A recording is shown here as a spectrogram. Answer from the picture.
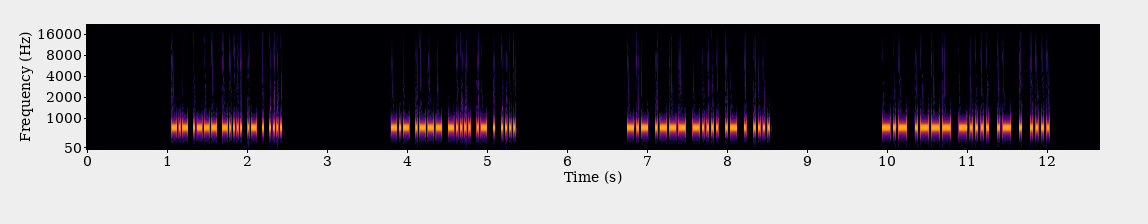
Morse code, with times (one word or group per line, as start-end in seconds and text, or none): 1.1-2.4 KJ6AEH
3.8-5.4 KJ6AEH
6.8-8.5 KJ6AEH
9.9-12.0 KJ6AEH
